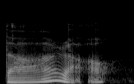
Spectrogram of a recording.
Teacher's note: because you have two third tones here, you should change the first third tone to the second one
